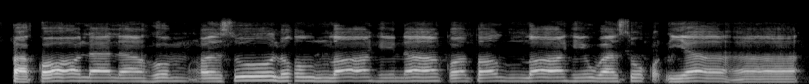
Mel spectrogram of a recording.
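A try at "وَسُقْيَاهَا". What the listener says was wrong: Ya, masih terasa di sini tertahannya sama di sini ya. Qofnya masih wasuq.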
